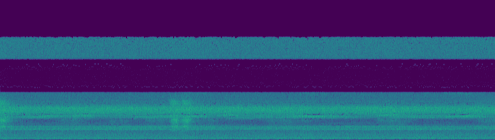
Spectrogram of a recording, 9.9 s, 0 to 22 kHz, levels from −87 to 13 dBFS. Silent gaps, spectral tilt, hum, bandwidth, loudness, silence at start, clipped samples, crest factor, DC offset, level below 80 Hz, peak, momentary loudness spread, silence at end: none; 1 dB/octave; none; 16.5 kHz; -20 LUFS; 0 s; under 0.1%; 16 dB; under 0.1%; under -90 dBFS; -6 dBFS; 2 LU; 0 s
